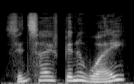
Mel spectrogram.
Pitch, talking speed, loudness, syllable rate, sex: 165 Hz, 180 wpm, -16 LUFS, 5.7 syllables/s, male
